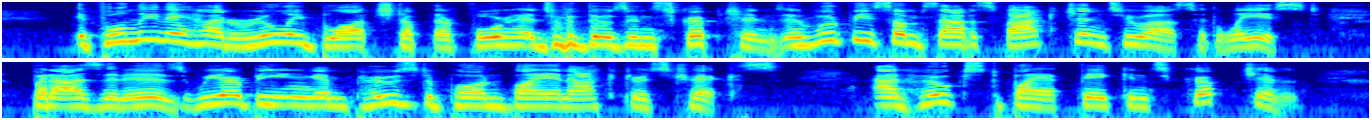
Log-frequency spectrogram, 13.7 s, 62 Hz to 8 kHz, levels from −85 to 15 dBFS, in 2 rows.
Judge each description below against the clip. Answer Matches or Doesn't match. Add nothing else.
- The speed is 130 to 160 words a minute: Doesn't match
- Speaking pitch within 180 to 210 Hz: Matches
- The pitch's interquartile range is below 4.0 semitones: Matches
